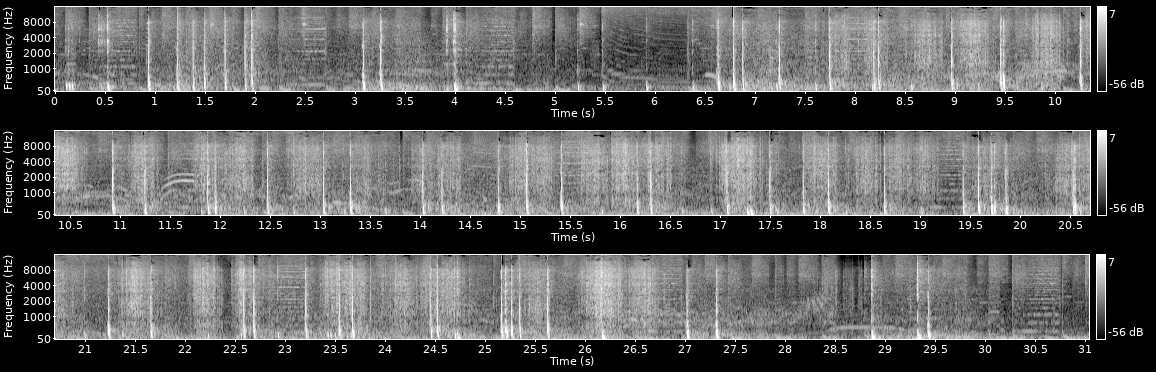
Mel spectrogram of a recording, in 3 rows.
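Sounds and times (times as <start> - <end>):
firework shells bursting: 6.6 - 29.7.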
